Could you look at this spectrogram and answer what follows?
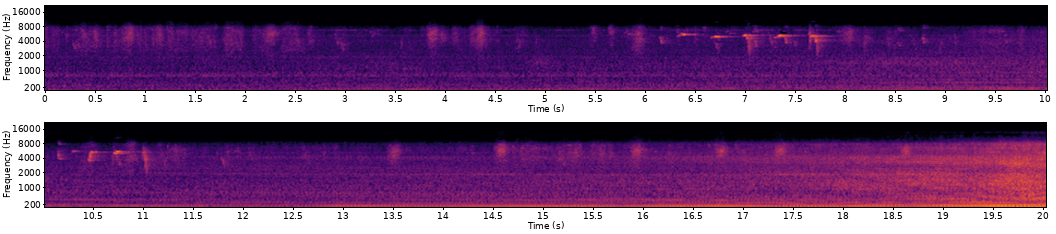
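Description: Malaysian pied fantails calling with short, sharp high chirps, including a quick run of loud ones about six to eight seconds in. A low rumble builds steadily through the second half and is loudest at the end.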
